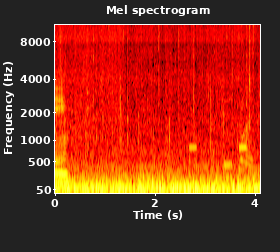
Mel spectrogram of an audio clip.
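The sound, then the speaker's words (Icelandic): Steady rain patters and hisses outside throughout, a dense continuous wash with scattered drips, while a few short electronic beeps chirp faintly over it. “Heyrum að það er regning uh, úti”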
